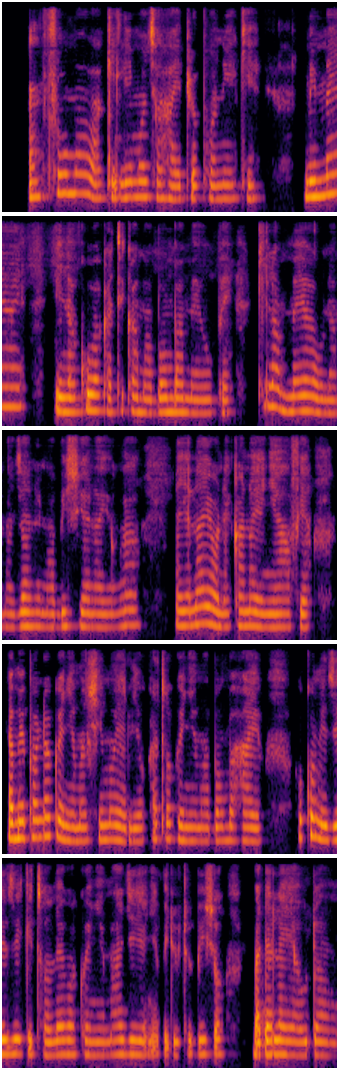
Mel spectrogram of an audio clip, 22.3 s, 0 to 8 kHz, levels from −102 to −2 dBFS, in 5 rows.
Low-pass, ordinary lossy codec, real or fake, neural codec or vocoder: 7.2 kHz; MP3, 64 kbps; fake; codec, 44.1 kHz, 7.8 kbps, DAC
